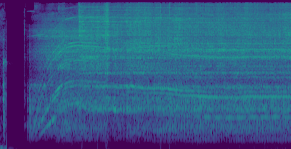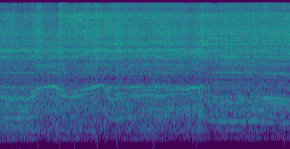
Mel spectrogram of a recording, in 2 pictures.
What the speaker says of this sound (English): I can flip up my blade guard with my thumb and make a cut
